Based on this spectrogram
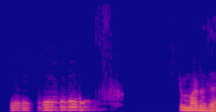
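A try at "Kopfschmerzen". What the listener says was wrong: कोप कोप श्मेर्सन, श्मेर्सन, जेड को इस तरह पढ़ना है यहाँ पे, ठीक है, कोप श्मेर्सन, ठीक है।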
